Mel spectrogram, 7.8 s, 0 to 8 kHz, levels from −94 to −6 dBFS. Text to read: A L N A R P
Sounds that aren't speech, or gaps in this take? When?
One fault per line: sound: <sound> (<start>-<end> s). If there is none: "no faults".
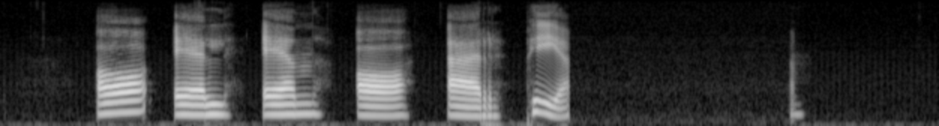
no faults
